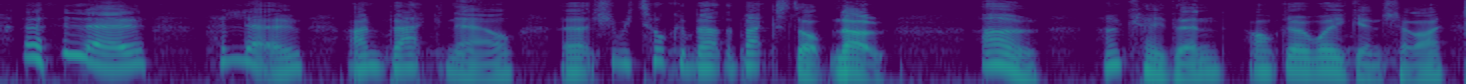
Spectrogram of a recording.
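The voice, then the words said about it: Uncanny Theresa May impression. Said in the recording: “Impression of the week ... that's what Theresa May should be feeling ... it's a good impression. Uncanny.”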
